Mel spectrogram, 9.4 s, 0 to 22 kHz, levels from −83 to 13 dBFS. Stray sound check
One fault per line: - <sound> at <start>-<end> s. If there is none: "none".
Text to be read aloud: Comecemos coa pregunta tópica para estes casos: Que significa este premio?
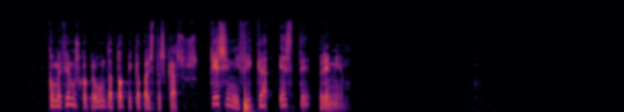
none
